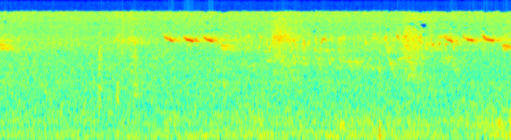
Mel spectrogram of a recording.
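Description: Steady low outdoor background rumble with a small bird calling in quick sets of three short, high, falling chirps, twice, about two and a half seconds apart; a single soft thud a little before the second set.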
